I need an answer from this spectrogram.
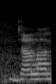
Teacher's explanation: জ্বালা লিখতে গেলে আমরা জয়ের নিচে বহলা দিচ্ছি, কিন্তু সেই বয়ের কোনো রকম প্রভাবই এখানে থাকছে না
